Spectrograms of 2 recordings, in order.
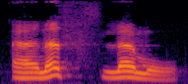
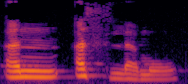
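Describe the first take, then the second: First: The glottal stop is dropped; its vowel joins the nasal. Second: The glottal stop after the nasal is clearly pronounced. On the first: This is the Warsh reading, which moves the vowel. "نقل حرکت صورت میگیره از همزه به نون" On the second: This is the reading of the other recitation traditions. "در سایر قرائات و روایات خونده میشه ان اسلمو"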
